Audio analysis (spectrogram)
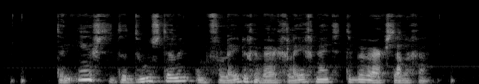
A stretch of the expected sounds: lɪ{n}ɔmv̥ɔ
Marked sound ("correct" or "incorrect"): incorrect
